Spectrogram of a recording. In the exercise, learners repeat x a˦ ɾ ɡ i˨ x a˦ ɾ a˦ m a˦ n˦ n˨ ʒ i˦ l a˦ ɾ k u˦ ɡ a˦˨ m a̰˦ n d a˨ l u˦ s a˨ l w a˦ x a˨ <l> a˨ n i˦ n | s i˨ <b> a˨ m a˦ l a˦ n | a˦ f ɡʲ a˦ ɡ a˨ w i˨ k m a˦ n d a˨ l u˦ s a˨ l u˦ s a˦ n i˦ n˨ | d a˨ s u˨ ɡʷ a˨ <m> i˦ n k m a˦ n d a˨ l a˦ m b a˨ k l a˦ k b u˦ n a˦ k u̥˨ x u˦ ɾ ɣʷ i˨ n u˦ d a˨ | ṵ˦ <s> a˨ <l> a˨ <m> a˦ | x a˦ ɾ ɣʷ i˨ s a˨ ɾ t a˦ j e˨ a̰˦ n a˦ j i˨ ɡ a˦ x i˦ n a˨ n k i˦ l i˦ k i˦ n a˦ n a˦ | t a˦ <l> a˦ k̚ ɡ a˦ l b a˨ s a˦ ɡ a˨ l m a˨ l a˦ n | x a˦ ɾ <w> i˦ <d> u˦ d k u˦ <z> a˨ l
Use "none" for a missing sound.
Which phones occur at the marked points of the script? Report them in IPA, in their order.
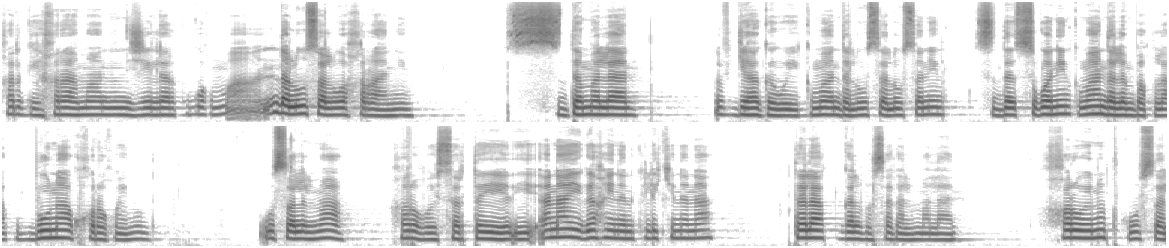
ɾ, d, n, s, l, m, l, w, n, s

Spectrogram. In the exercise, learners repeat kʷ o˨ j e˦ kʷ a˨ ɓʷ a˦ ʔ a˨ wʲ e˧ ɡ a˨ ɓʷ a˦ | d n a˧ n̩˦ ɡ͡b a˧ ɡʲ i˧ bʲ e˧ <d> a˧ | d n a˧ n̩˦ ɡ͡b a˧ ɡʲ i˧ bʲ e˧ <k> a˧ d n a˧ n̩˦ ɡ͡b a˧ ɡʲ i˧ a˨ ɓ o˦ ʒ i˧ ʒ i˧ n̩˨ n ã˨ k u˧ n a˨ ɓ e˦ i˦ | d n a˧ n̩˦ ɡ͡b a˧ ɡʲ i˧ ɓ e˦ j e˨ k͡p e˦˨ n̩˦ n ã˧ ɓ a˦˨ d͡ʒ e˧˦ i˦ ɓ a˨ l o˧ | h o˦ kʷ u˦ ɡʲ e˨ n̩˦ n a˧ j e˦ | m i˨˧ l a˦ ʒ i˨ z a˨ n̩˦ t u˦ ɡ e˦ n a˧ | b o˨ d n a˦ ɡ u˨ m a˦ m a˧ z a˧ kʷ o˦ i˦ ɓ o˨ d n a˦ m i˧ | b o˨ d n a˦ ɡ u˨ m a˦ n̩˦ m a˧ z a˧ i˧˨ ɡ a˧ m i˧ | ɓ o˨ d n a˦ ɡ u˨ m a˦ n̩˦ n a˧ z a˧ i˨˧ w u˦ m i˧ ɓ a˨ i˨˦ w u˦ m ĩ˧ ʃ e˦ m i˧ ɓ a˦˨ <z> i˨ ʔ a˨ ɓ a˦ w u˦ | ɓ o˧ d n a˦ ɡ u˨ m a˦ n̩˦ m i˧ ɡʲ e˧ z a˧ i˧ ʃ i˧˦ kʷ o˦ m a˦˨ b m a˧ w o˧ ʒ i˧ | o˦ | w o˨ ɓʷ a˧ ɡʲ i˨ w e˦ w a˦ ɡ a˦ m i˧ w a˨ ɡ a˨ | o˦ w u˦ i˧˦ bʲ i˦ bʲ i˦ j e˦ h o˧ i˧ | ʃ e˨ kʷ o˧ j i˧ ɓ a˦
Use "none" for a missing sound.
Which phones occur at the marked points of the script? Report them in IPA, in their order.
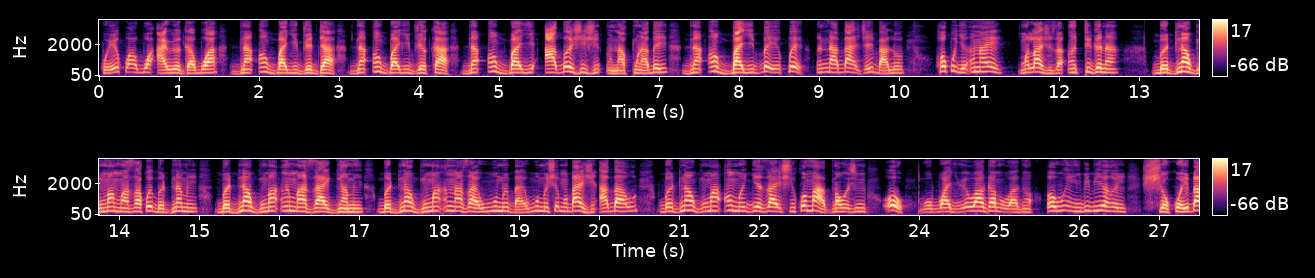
d, k, ʒ

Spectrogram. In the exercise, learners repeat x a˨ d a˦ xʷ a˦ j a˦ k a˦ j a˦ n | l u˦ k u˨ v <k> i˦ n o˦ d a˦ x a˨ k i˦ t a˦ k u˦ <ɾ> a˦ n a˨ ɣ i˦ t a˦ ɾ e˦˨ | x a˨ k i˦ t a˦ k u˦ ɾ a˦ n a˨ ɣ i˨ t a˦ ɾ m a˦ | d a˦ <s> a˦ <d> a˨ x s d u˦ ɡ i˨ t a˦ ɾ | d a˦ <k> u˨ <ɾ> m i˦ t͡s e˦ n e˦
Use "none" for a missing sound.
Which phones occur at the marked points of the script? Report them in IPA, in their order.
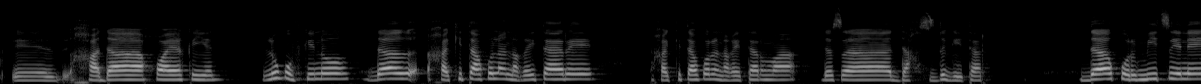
k, l, s, d, k, ɾ

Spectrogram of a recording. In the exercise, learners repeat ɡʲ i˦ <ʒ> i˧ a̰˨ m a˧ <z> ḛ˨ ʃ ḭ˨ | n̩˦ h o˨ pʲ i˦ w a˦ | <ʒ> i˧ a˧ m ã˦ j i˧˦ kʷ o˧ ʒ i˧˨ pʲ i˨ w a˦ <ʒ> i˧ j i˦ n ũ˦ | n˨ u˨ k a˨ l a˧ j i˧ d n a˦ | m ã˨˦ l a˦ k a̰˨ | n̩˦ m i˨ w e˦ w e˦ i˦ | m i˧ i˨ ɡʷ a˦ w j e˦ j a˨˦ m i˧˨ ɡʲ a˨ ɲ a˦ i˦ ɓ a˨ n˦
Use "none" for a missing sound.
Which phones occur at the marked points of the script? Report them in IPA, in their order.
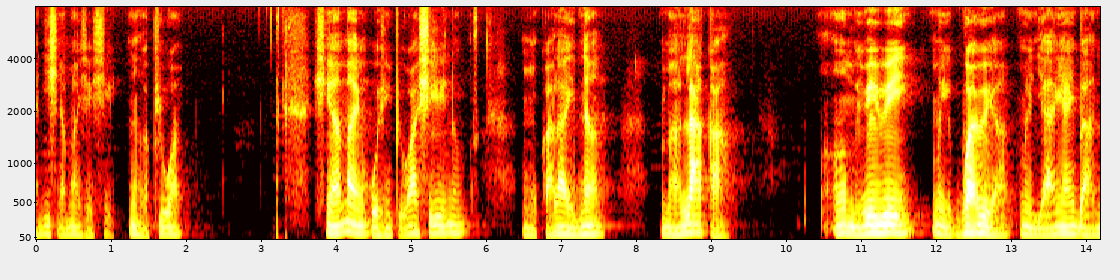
ʃ, ʒ, ʃ, ʃ

